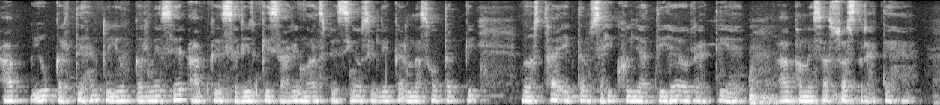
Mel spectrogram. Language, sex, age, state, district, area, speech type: Hindi, male, 45-60, Uttar Pradesh, Chandauli, urban, spontaneous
